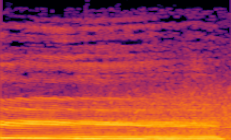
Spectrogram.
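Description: A single long, low whale moan holds steady and loud for under two seconds, its droning tone sliding slightly downward before fading out at the end.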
